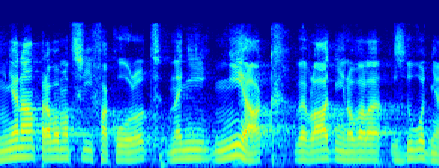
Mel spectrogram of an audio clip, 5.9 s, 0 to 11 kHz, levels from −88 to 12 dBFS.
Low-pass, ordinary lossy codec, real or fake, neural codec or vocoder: 7.2 kHz; AAC, 48 kbps; real; none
